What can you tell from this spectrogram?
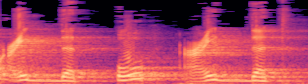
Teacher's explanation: تا کا ہلکا سا ساؤنڈ آئے گا، لائٹ سے ساؤنڈ، ڈبل ساؤنڈ نہیں آنا چاہیے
